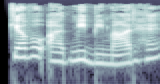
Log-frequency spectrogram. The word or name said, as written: बीमार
